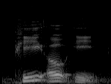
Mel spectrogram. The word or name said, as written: PoE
